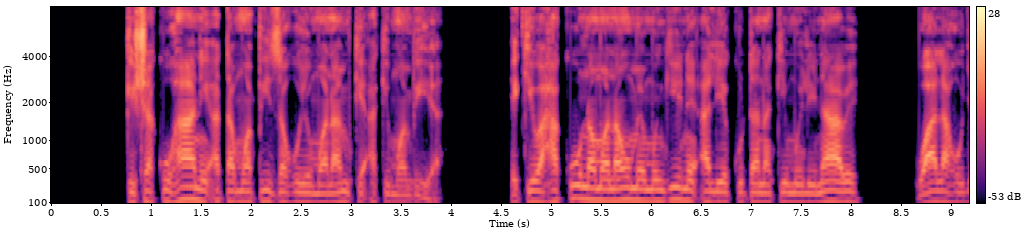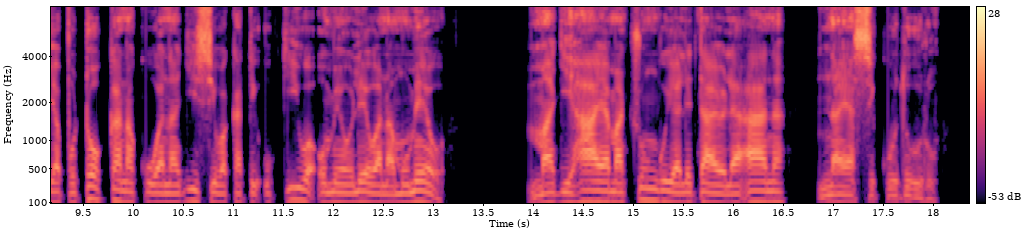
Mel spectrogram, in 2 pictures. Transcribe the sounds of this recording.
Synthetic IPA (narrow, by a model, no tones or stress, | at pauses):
kiʃakuɦaniʔa̰tamwapizaɦujɔmwanam̩kɛʔakimwambia̰ | ikiwaɦakunamwanaumɛmwiŋɡinɛʔalijɛkutanakimwilinawɛ | walaɦuʄapɔtɔkanakuwanaʄisiwakatiʔukiwa̰ʔumɛɔlɛwanamumɛɔ | maʄiɦajamat͡ʃuŋɡujalɛtajɔlaʔana | najasikuðuɾṵ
